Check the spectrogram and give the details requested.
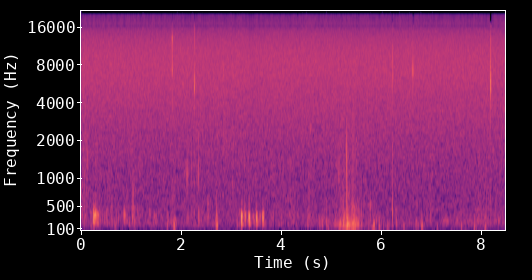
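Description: Low gurgling and bubbling rumbles come in short bursts against quiet background; ordinary stomach growling (borborygmi).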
